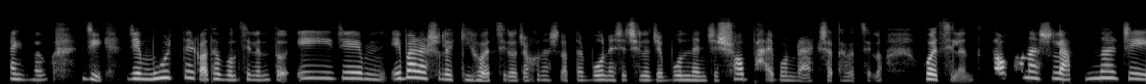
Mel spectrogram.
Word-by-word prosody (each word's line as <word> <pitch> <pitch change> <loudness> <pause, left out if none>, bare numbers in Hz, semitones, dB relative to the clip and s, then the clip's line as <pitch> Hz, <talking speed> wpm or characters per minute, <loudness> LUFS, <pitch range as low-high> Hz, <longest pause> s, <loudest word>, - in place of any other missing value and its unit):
একদম। 215 -3 -7 0.4
জি, 230 - +2 0.4
যে 265 - +5 0.2
মুহূর্তের 305 +1 +1
কথা 250 - +3
বলছিলেন। 210 0 -6
তো - - -4 0.3
এইযে 290 -1 -4 0.2
উম 235 -2 -8 0.2
এবার 320 +3 +7
আসলে 245 -4 0
কী 210 - -9
হয়েছিল? 185 +2 -2
যখন 180 - -10
আসলে - - -5
আপনার 195 - -11
বোন 210 0 0
এসেছিল 205 +1 0
যে - - 0
বললেন 205 -2 -2
যে, - - -4
সব 245 0 +2
ভাইবোনরা 195 -4 -4
একসাথে - - -5
হয়েছিল - - -16 0.5
হয়েছিলেন? 245 -3 +4
তো - - -23 0.2
তখন 310 +5 +3
আসলে 275 0 +5
আপনার 285 +5 0
যে 265 - -1
240 Hz, 160 wpm, -26 LUFS, 210-280 Hz, 0.5 s, এবার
